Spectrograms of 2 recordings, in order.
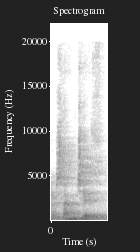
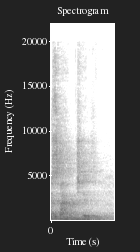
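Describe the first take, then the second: First: Sánchez stressed on the last syllable, san-CHEZ; wrong stress on Sánchez. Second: Said in the usual way. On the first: Shown as a demonstration. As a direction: say Sánchez as if it had no accent mark, stress at the end. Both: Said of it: "si no sería Sánchez".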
